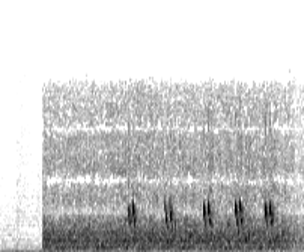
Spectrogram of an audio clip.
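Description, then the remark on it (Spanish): A small bird chirps five times in quick, evenly spaced bursts, each a bright, high double note, over a steady rushing hiss that begins abruptly after a brief quiet moment. “Pues este pajarico nos recuerda que puedes evitar esperas”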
